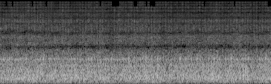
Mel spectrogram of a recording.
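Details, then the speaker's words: 2007 Ford F750 with a 5.9 Cummins diesel after replacing an injector to fix an engine miss: steady, even diesel clatter at idle with no skip, the check engine light stays off, and it returns cleanly off throttle. Normal idle. "yep you let off the throttle it sounds good it idles good pretty good to me"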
